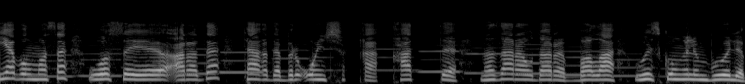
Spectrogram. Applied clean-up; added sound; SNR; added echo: none; Wind instrument, woodwind instrument; 19 dB; none.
